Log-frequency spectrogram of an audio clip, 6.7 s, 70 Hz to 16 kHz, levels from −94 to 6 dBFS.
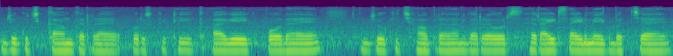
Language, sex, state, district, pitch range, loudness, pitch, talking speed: Hindi, male, Arunachal Pradesh, Lower Dibang Valley, 120-125 Hz, -16 LUFS, 125 Hz, 240 wpm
